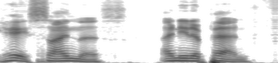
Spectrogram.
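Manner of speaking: put-on self-assured, very slow, confident movie-star voice. Retelling a movie scene, imitating a confident movie line. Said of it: "wish I had the confidence that he does".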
